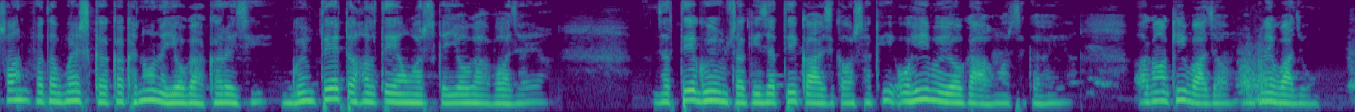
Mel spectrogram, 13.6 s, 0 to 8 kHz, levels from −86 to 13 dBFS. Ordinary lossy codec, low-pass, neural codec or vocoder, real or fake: none; none; none; real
